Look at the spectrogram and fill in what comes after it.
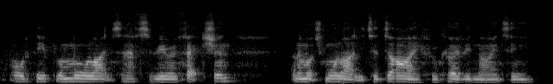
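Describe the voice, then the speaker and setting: This is a man with a Birmingham accent. His pitch is fairly high. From England, Birmingham. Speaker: doctor. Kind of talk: presentation. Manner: halting, many repeated words.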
